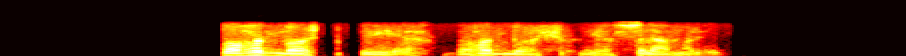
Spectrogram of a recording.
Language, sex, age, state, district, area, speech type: Urdu, male, 45-60, Delhi, South Delhi, urban, conversation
